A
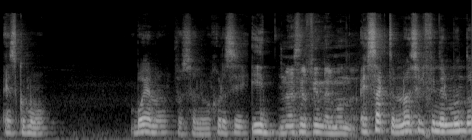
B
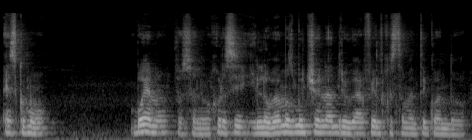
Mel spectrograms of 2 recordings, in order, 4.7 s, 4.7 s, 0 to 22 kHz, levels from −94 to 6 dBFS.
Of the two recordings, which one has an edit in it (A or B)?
A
